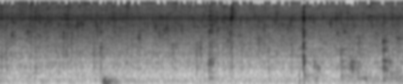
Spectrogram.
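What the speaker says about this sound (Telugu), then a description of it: "ఉల్లిపాయలు కొంచెం పోసుకున్నాం కదండి, కొద్దిగా ఇదిగోండి వేసేసాను" Onions fry in hot oil for a prawn curry, a continuous close sizzle broken by scattered pops and a couple of sharper crackles, with no talking.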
